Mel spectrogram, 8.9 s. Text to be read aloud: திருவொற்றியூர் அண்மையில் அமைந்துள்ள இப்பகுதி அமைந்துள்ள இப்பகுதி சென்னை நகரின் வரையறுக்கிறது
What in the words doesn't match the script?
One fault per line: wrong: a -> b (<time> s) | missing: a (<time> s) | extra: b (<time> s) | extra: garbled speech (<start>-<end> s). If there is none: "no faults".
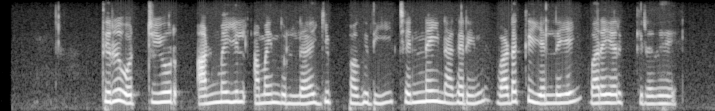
wrong: அமைந்துள்ள இப்பகுதி சென்னை நகரின் -> சென்னை நகரின் வடக்கு எல்லையை (5.0 s)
